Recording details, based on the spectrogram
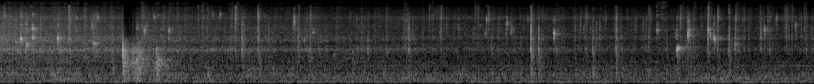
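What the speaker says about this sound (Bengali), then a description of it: "ব্যাটারের মধ্যে চুবিয়ে ঠিক হাতের তলায় নিয়ে এইভাবে গড়িয়ে তেলের মধ্যে ছেড়ে দিতে হবে" Pumpkin flowers dipped in batter sizzle loudly and steadily in hot oil as fritters fry, with occasional light clinks from handling in the pan and no voices.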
